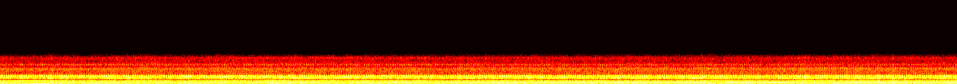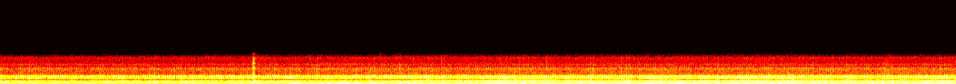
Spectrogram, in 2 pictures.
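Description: Citroën AX autocross car's engine idling steadily, heard inside the cabin while the car stands still. About two-thirds of the way through there is a click, then a deeper steady hum joins in and the sound grows slightly louder.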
